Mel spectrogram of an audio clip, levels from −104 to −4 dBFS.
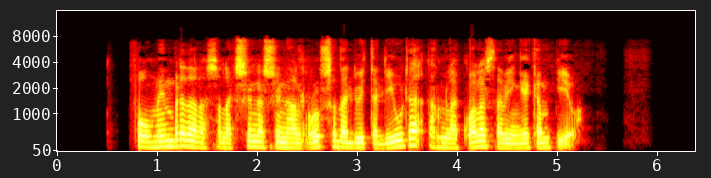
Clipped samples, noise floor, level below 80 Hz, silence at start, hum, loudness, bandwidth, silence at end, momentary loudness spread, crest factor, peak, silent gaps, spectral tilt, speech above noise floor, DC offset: under 0.1%; -70 dBFS; -56 dBFS; 0.8 s; none; -16 LUFS; 7.8 kHz; 1.15 s; 5 LU; 16 dB; 0 dBFS; none; -6 dB/octave; 54 dB; under 0.1%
